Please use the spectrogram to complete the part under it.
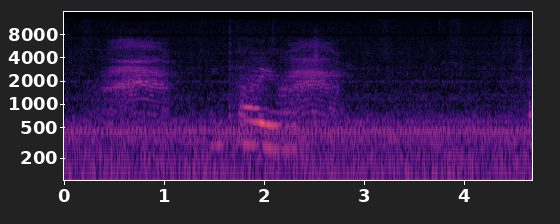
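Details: Talkative, stubborn female Siamese cat Saskia, refusing to give back her hat, lets out a loud, falling, drawn-out meow midway. Softer breathy vocal bursts come before and after it, over a steady low hum.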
